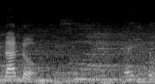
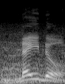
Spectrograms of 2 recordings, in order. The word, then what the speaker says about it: Daido: Bacanya apa Dado? Daido.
